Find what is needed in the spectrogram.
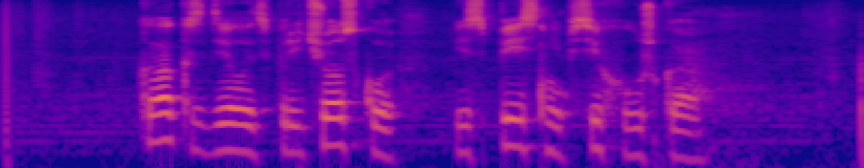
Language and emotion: Russian, neutral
